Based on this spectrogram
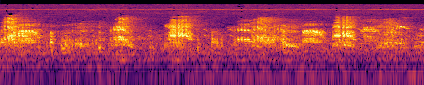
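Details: Wintering Demoiselle cranes, locally Koonj, at a lake near Khichan in the Thar Desert, India; separate croaking, trumpeting calls in short bursts, several birds answering one another, with brief quiet between calls.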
